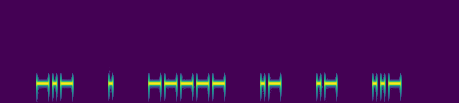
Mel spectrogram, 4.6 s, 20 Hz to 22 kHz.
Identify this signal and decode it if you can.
Morse code, heard as a keyed tone, about 31 wpm, spaced as for 17 wpm, 700 Hz. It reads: KE0AAU
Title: USA Call Signs - 6 Characters - 3x Character Spacing - 30wpm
